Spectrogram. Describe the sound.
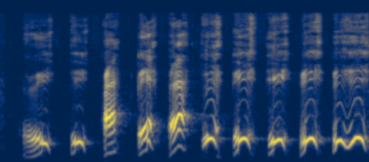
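A series of rhythmic owl hoots is blown on a hand-held owl hooter call used in turkey hunting, about ten evenly spaced, wavering hoo notes that rise in a rolling cadence and get a little louder toward the end.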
